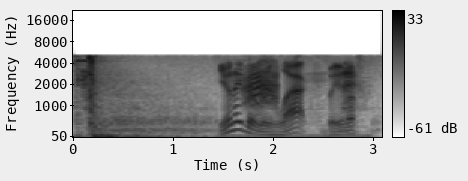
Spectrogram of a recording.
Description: rune use, doors

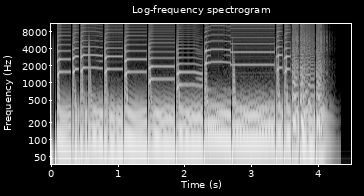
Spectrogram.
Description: guitaring, SIDTunes

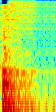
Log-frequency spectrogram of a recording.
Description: jungle

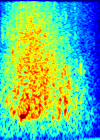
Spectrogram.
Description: fish mov, monsters; HereticII; Heretic II Demo

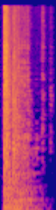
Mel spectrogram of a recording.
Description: met strk, bugs; Starship Troopers

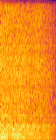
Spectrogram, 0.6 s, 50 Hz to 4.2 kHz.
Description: solo, drums snare; OctaMED SoundStudio V1

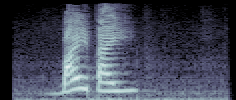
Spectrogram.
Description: escape; funway

